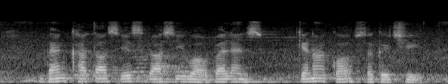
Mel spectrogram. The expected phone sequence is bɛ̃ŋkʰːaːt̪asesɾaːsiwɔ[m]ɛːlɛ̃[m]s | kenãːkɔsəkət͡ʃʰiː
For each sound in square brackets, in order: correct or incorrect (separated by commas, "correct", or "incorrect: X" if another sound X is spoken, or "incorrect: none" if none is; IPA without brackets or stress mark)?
incorrect: b, incorrect: n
